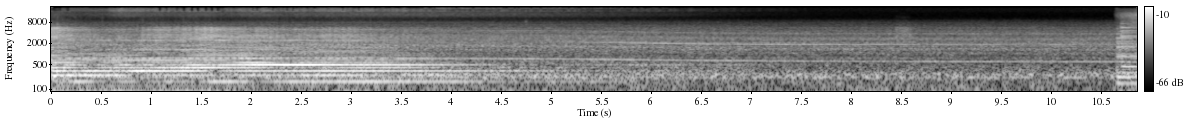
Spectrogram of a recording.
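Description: Jet aircraft taxiing in a military flight simulation game on a Syria server, a steady loud engine drone with tonal whines that slowly glide downward, continuous and alone with no talk.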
